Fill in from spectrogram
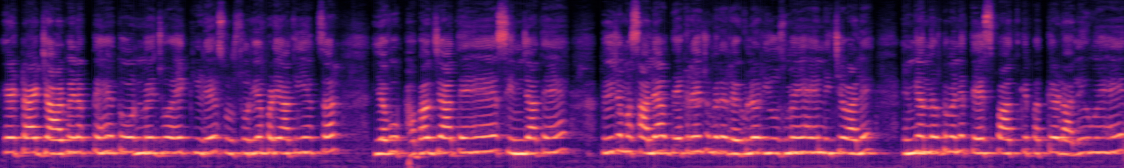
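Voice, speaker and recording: A woman with a high, mellow voice gives step-by-step household tips from home, captured in lo-fi sound. Speaking straight to her viewers, she patiently repeats each step.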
